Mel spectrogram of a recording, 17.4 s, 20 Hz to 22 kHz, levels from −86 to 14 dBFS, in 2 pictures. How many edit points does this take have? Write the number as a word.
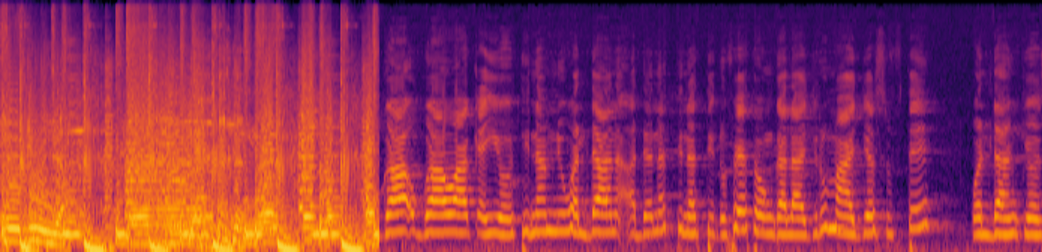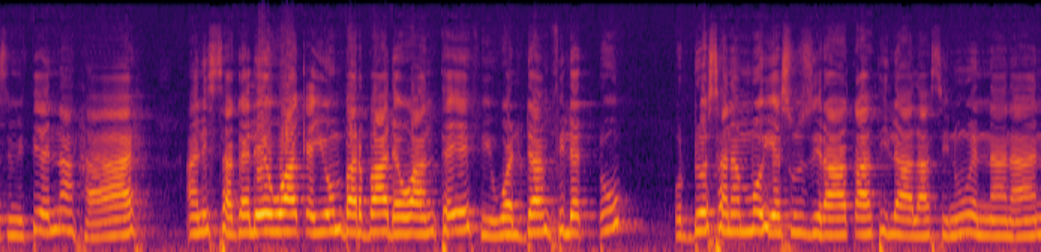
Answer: one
